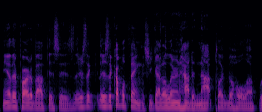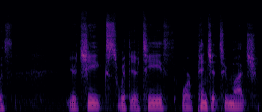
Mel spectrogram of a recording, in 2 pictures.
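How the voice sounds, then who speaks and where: A man's voice: lowish voice, a little fast. A man casually teaching a talk box technique step by step, checking in with "right?" as he goes. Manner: relaxed, explains step by step with "right?". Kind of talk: casual studio tutorial. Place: home music studio.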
